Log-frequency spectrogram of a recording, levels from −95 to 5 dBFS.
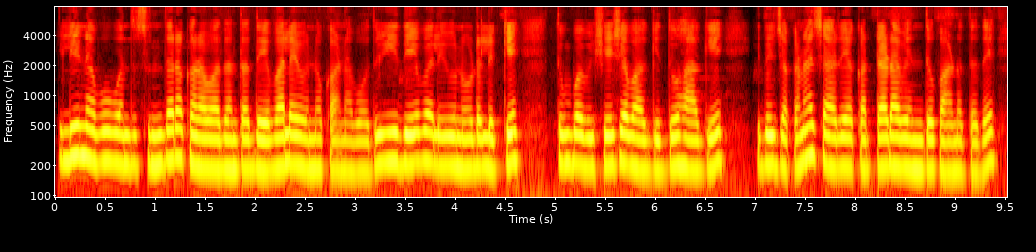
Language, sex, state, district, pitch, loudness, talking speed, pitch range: Kannada, female, Karnataka, Belgaum, 195 Hz, -21 LUFS, 120 wpm, 185-205 Hz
